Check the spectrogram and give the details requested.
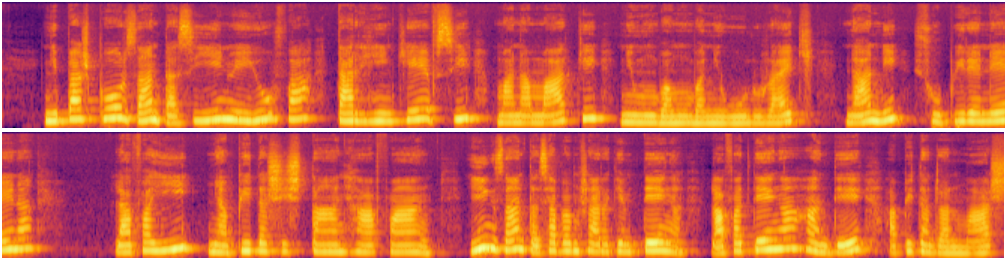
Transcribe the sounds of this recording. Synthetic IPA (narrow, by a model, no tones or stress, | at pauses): nipaspoɾuzanid̪asiinuiiufat̪aɾiɦiŋkʲevisimanamaɾikinimumbəmumbəniulurajki̥ | nanifupiɾenenə | lafaimiampit̪əʃiʃi̥t̪aniɦafaŋə | iɲizanid̪asavəmiʃaɾakemit̪eŋəlafət̪eŋəɦand̪eapit̪aɳɖ͡ʐanumaʃi̥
